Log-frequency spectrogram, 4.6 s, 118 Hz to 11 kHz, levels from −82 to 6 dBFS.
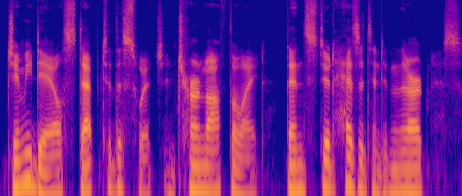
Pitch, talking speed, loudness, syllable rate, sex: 115 Hz, 220 wpm, -21 LUFS, 5.4 syllables/s, male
